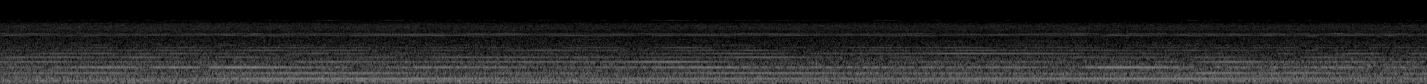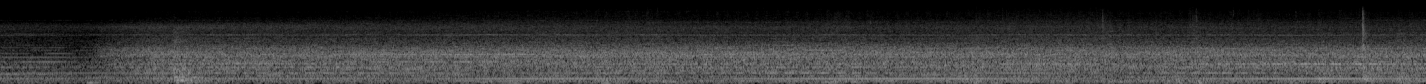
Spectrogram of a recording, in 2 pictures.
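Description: Ikegai TU-30LL CNC lathe standing powered up, giving a steady machine hum with several steady tones. About halfway through, a louder hiss-like running noise comes in abruptly with a thump and carries on.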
